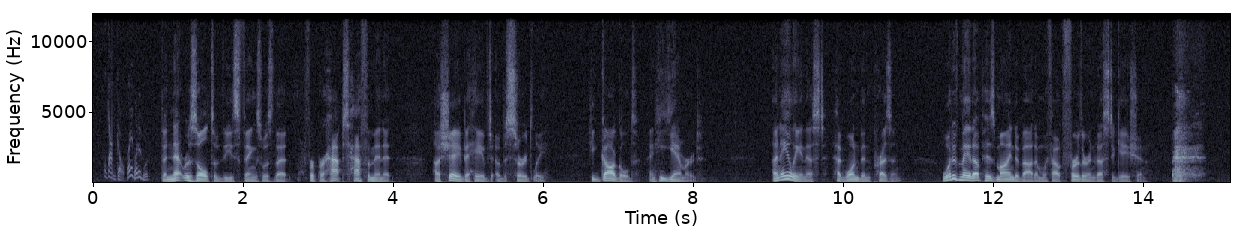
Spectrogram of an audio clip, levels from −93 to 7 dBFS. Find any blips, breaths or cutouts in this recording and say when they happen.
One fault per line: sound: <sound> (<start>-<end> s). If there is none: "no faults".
sound: chirp (0.2-0.8 s)
sound: laugh (14.4-14.9 s)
